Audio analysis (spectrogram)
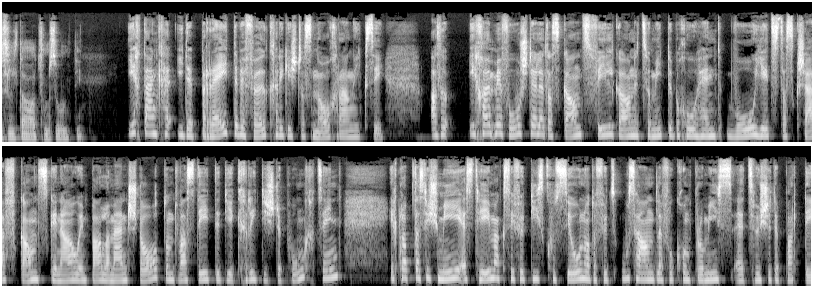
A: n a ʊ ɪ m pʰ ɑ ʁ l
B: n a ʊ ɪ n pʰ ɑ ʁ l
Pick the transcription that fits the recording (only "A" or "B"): A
